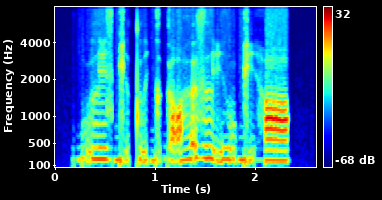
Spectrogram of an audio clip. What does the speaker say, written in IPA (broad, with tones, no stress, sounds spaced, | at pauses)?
ɠ ṵ˨ l i˨ z ɡ ḭ˨ tʷ ḭ˨ ɡ ə̰˦ ɡ ɑ̰˧ ɦ ə̰˦ z l ḭ˧ ɦ ṵ˧ ɡ ḭ˧ h ɑ˧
